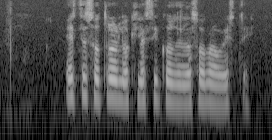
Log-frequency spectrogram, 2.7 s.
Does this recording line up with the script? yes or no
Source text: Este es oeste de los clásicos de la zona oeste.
no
